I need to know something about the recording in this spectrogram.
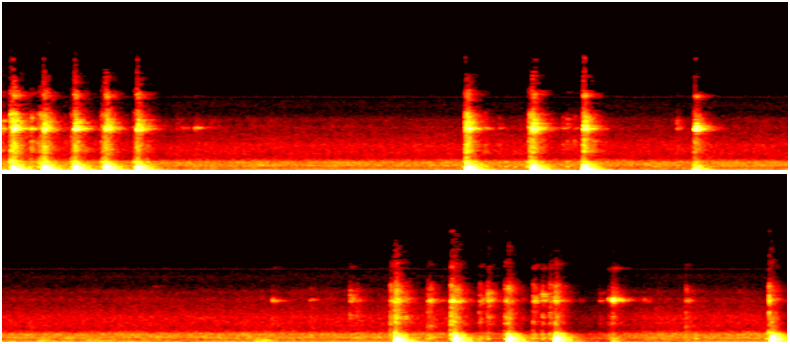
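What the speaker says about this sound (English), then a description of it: "are used as a slide hammer to drive the fork seal into position on the outer tube" Metal slide hammer knocks a fork seal into the outer tube of a Suzuki GSXR front fork, sharp clinks in quick bursts of four or five, then pairs and a final cluster, close and crisp over quiet shop hum.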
